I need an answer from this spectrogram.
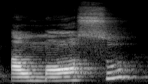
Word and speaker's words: almoço: Como aqui, ó, eu almoço às 12 horas. Essa palavra aqui, ela tem esse o aberto, ou seja, quando tu abre bem a boca para falar, o ó.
